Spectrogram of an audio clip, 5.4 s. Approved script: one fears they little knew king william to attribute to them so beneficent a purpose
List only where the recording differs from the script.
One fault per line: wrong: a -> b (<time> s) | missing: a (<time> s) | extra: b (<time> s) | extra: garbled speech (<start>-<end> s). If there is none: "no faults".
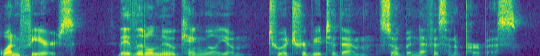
no faults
